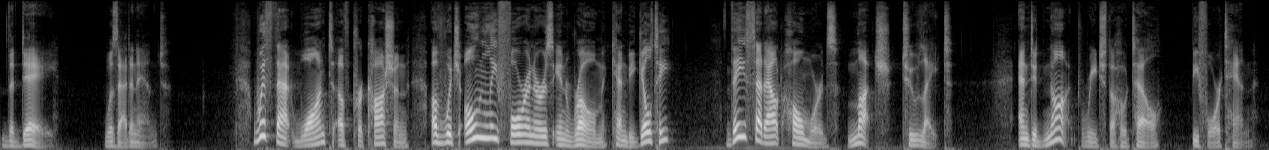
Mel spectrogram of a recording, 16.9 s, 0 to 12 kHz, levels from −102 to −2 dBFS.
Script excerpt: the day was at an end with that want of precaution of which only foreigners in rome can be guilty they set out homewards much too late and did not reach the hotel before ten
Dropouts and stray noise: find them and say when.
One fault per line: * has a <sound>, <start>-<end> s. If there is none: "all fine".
all fine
